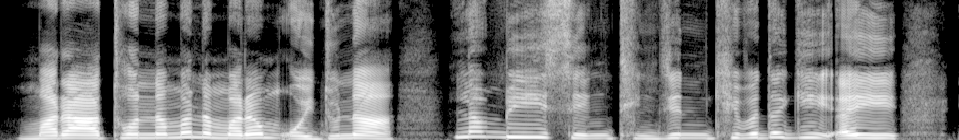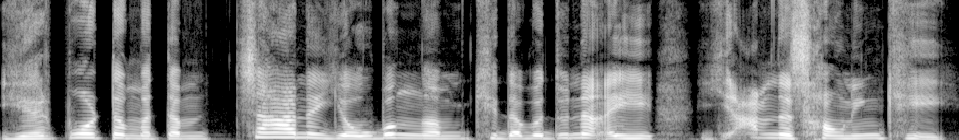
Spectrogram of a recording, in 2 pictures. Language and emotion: Manipuri, angry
